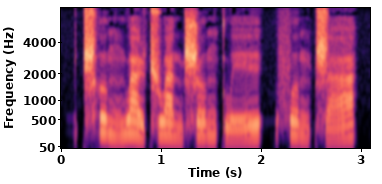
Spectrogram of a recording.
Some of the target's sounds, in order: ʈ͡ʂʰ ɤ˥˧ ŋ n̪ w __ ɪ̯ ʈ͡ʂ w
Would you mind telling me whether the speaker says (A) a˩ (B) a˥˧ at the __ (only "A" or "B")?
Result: B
